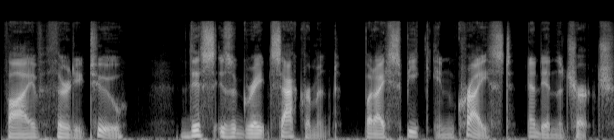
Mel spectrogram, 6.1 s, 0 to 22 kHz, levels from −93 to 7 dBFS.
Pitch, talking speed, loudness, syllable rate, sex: 95 Hz, 165 wpm, -24 LUFS, 3.9 syllables/s, male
